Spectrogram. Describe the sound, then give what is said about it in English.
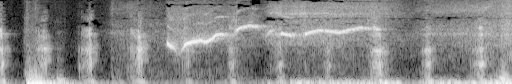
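A person whistles by mouth, using the tongue to shape the note. A single high, wavering tone rises and then slides unevenly for about a second, surrounded by breathy puffs and low rustling. “then you got to kind of pull it off a little to make the whistle.”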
